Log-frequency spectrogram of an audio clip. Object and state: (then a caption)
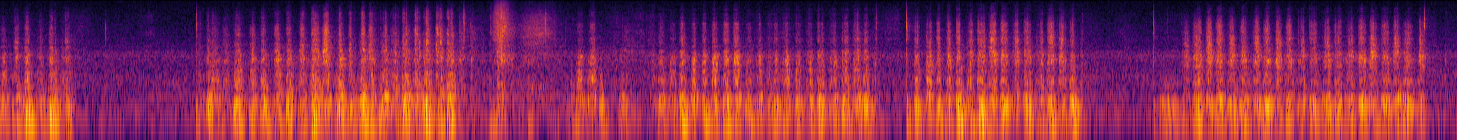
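Scratch-off ticket being scratched. A coin held in the fingers scratches the number area of a thin, flat paper lottery scratch-off ticket with a latex coating, resting on a dark cloth. Rapid, gritty rasping strokes come in several bursts separated by short quiet pauses. The scraping sound is dry and bright, with a faint low rumble underneath.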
